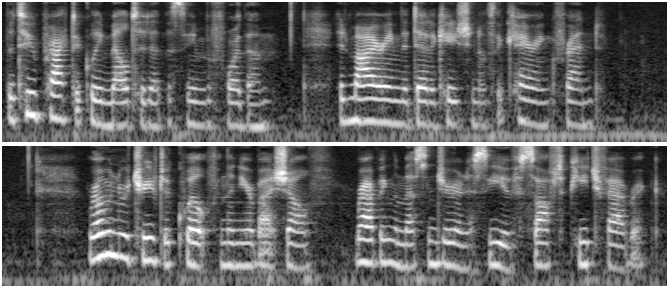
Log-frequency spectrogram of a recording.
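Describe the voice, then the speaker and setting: A woman's voice: mid-range voice, steady tone, moderate pace, slight background noise. A woman reading scripted fiction aloud as the narrator of an audio story. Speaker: podfic narrator.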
